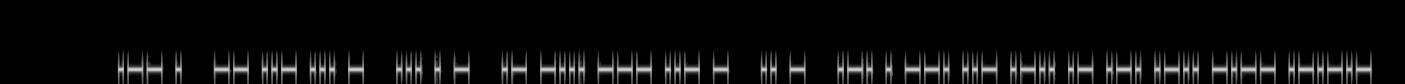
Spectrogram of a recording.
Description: Morse code, heard as a keyed tone, about 25 wpm, 700 Hz. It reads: WE MUST SET ABOUT IT REGULARLY.
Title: Sentences from Top 1400 Words 25wpm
